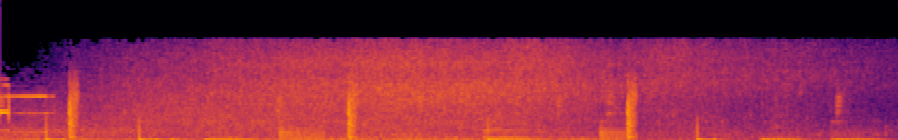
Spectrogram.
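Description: Background music over the rush of seawater as a wave surges in through a ship's open side passage and floods across its deck.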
